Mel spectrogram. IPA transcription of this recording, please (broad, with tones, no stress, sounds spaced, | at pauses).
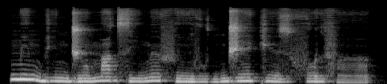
m ĩ˦ m b i˨ n d͡ʒ õ˨ m ɑ˦ d s i˨ m ø˦ f ĩ˨ v u˨ d n d͡ʒ e˦ kʲ ø˦˨ z f o˦ lʲ f ɑ̃˨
